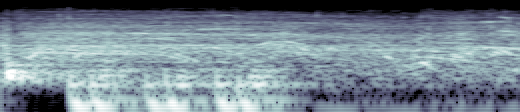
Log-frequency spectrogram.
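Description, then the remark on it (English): An audience at a show cheers and shouts in a steady, dense roar of many voices, with whoops rising above a broad wash of crowd noise that holds loud throughout. “Exactly, just cheer.”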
